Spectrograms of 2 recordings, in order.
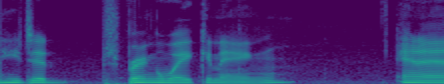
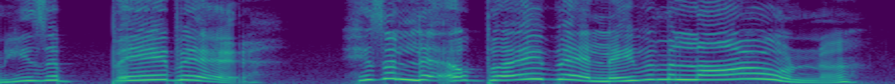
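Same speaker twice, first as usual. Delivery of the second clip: very high, sing-song, put-on British accent; 12 semitones higher, 4 dB louder than usual. Speaker drops into an accent mid-story, British accent. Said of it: "That's my British accent".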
